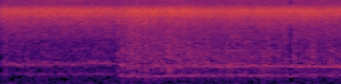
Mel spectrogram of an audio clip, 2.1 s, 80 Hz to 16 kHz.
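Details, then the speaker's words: Presto pressure canner venting during heat-up, heat too high, needs a steady stream for 10 minutes: loud steady hiss with sputtering as water spits from the vent; normal vent hissing. "gonna spit water and everything so there we go now it's really starting to get it's vents going here it needs to be a steady stream for 10 minutes mine's almost there"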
